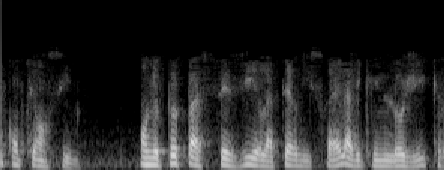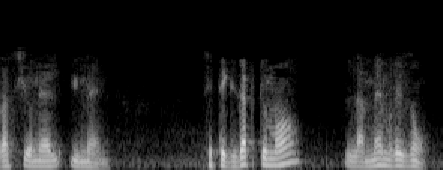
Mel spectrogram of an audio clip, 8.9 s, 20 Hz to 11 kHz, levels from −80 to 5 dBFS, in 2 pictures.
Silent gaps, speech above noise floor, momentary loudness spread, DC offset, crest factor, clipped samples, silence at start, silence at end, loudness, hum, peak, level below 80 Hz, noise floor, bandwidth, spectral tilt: none; 36 dB; 11 LU; under 0.1%; 20 dB; under 0.1%; 0 s; 0.2 s; -19 LUFS; none; 0 dBFS; -52 dBFS; -54 dBFS; 3.9 kHz; -14 dB/octave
